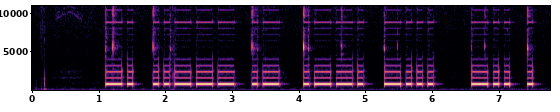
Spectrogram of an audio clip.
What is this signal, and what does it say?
Morse code, heard as a keyed tone, about 14 wpm, 800 Hz. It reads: N2APB DE
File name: morse / qso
